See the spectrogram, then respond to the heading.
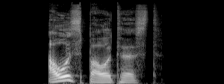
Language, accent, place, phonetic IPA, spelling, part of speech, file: German, Germany, Berlin, [ˈaʊ̯sˌbaʊ̯təst], ausbautest, verb, De-ausbautest.ogg
- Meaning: inflection of ausbauen: 1. second-person singular dependent preterite 2. second-person singular dependent subjunctive II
